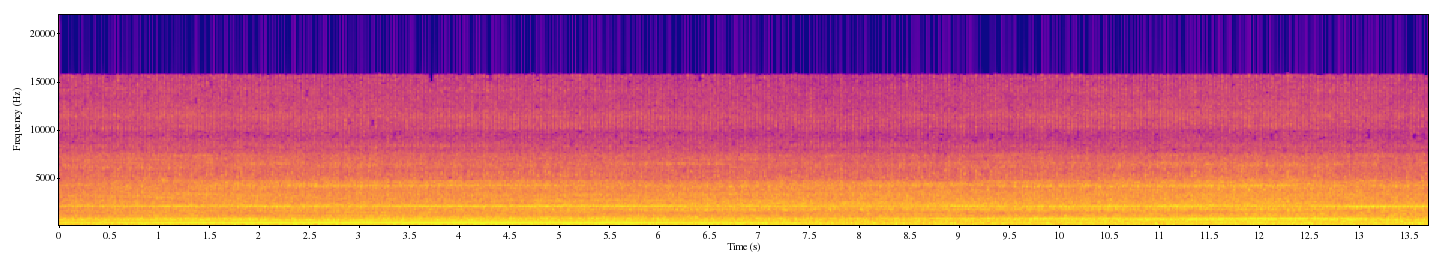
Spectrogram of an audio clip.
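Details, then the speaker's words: 2018 Ford EcoSport Titanium Plus diesel idling with bonnet open, AC on: smooth, even hum with no knocks or misfires; faint steady tone is the radiator fan running because of the AC; engine quiet and healthy. "Engine అయితే మాత్రం చూసుకోవాల్సిన అవసరం లేదండి, అంత సైలెంట్గా ఉందన్నమాట."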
